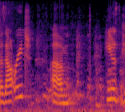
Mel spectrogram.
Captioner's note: class laughing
